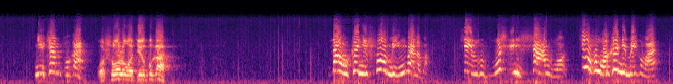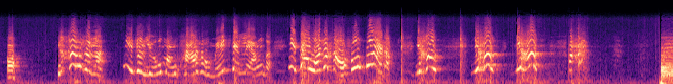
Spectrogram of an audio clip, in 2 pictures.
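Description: A woman speaks with agitation, close by.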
